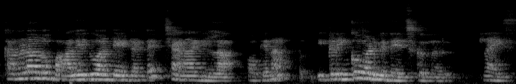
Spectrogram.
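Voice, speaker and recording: A woman teaching a casual spoken language lesson, repeating words slowly for pronunciation and mixing in English phrases. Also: medium pitch, animated. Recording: echoey room, distant mic.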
